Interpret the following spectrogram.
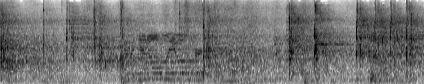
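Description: Hockey pucks and sticks clacking and thudding on the ice, with about eight or nine sharp knocks scattered through the few seconds and skate blades scraping the ice.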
